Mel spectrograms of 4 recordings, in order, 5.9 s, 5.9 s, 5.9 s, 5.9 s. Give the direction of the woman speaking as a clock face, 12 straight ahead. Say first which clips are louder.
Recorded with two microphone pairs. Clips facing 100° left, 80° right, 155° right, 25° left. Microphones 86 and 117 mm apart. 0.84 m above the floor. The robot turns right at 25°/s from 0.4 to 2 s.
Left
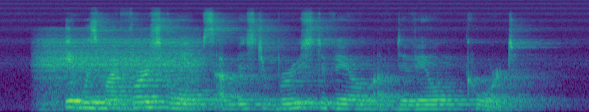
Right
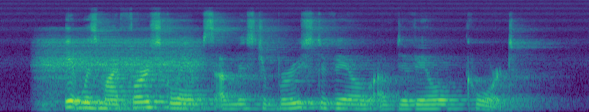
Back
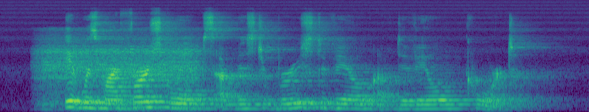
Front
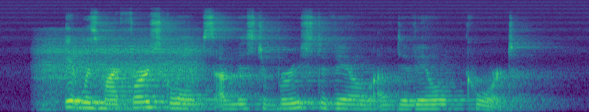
Right 4 dB, front 3 dB; 2 o'clock.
